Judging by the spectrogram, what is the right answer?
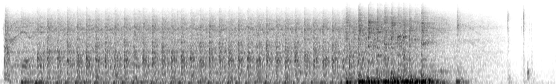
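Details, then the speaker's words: Porsche Boxster after engine swap from parts car, no exhaust fitted, brake cleaner sprayed in air filter, strong fuel fumes: steady starter churn about four turns a second, brief stronger surge, then dies; possibly old fuel; nearly starts. "That sounded promising. So, although it smells like there's a lot of fuel fumes from the engine, I just sprayed some brake cleaner in the air filter, and yeah, it looked like the engine wanted to start."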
